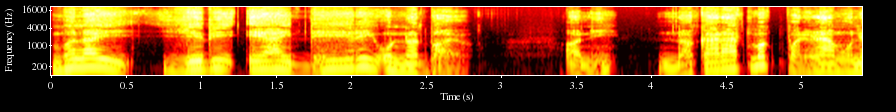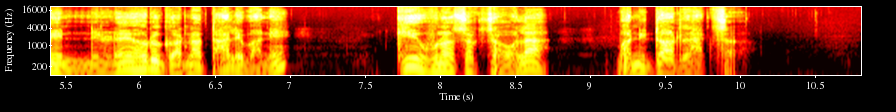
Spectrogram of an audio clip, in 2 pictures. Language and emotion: Nepali, fearful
